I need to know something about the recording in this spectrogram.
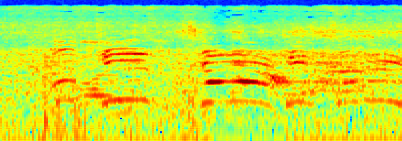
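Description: Indistinct shouting and talking from players and onlookers, over a steady low hum.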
